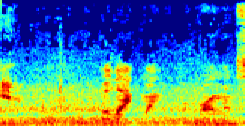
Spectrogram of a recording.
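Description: Steady low rumble of a car's engine and road noise heard from inside the cabin while driving, with a voice talking over it partway through.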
